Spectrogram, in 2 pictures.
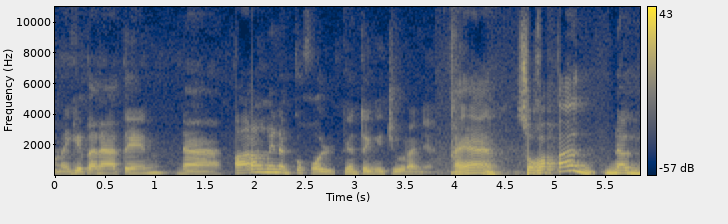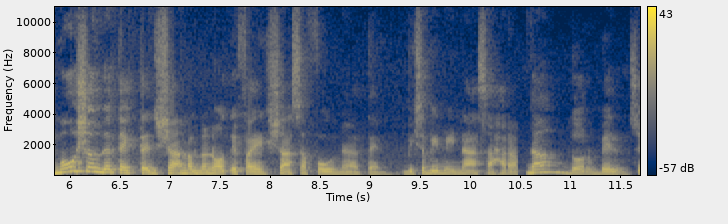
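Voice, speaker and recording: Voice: mid-range voice, darkish tone. A presenter with a Filipino accent explains a product step by step in a casual, conversational and instructional way.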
